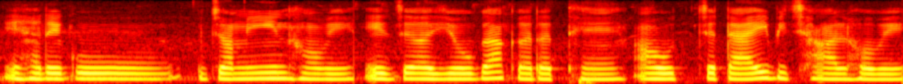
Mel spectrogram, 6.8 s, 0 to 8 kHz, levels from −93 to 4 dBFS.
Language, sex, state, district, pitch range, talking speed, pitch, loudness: Chhattisgarhi, female, Chhattisgarh, Sarguja, 195-205 Hz, 125 wpm, 200 Hz, -16 LUFS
